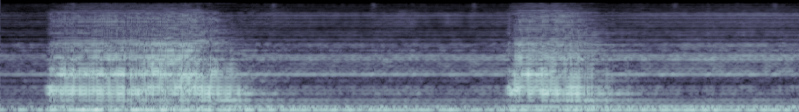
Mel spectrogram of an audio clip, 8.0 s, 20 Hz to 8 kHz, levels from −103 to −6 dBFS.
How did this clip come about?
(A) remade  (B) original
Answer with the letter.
A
